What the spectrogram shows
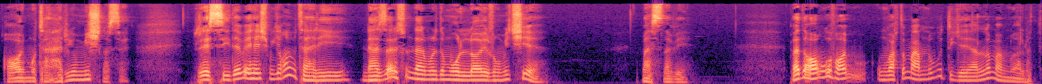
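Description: A man giving an informal religious class, telling stories with swings between loud and quiet, and reciting verse slowly. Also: mid-range voice, big pitch swings, no room sound, studio quality. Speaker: religious lecturer.

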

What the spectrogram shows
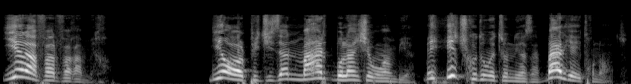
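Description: A man voicing a fierce male war commander who shouts defiantly at his troops. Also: high-pitched, very animated, no echo, clean studio sound, voice pushed up.

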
